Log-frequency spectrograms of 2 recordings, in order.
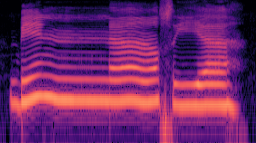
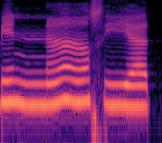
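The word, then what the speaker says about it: بالناصية: Bin nasiyah. Jadi bukan bin nasiyat.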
